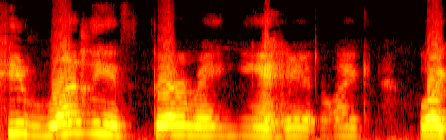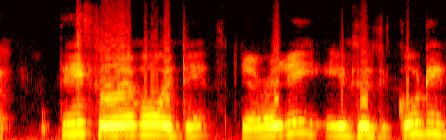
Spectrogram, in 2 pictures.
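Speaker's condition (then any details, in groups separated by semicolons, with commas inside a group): Cerebral palsy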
